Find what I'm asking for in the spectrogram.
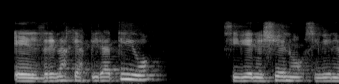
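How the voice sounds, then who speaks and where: A woman's voice at a fairly slow pace with fairly even intonation and audible room echo. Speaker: nurse. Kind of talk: lecture.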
